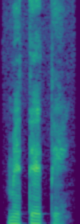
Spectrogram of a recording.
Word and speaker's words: metete: Metete. It had the Argentine pronunciation, with the accent on the middle syllable.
